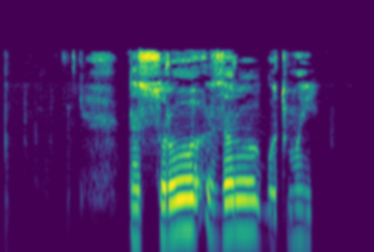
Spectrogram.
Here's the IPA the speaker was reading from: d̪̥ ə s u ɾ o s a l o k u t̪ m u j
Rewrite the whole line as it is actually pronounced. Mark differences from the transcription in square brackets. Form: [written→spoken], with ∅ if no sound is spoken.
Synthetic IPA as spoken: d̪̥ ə s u ɾ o [s→z] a [l→ɾ] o [k→ɡ] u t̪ m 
